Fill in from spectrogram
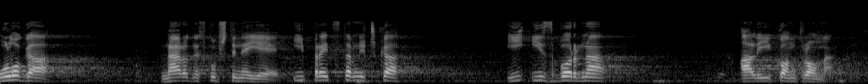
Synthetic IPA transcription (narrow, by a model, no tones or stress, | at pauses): ulˠo̞ɡa | naːɾo̞d̪ne̞skupʃt̪inejeipɾe̞ːt̪st̪aʋnit͡ʂka | iizbo̞ɾna | aliːko̞nt̪ɾo̞lˠna̰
